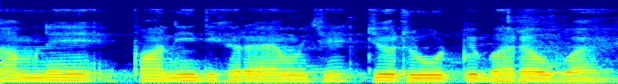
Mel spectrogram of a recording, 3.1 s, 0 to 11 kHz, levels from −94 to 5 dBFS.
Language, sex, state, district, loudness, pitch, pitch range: Hindi, male, Bihar, East Champaran, -24 LUFS, 125 Hz, 120-130 Hz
